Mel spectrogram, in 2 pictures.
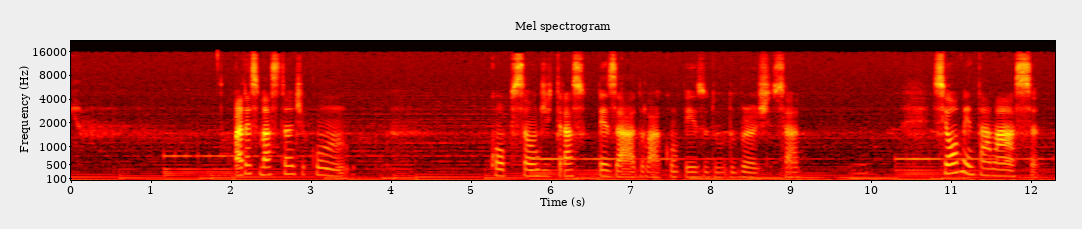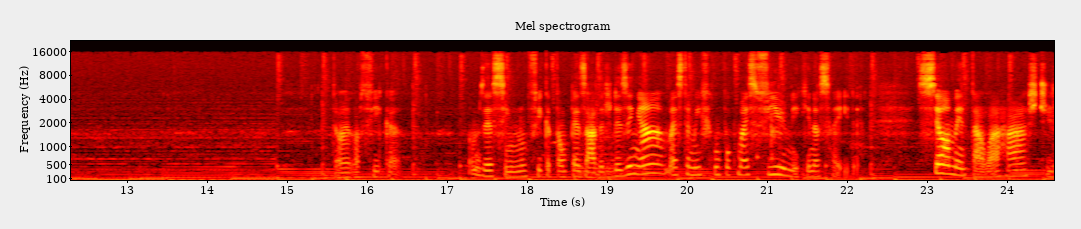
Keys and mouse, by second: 1.3 click, 2.9 click, 4.8 click, 6.6 click, 8.0 click, 9.2 middle click, 9.9 middle click, 11.4-13.6 drag, 14.2-15.3 drag, 16.0-17.1 drag, 21.3 click, 21.7 middle click, 23.1-24.5 drag.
